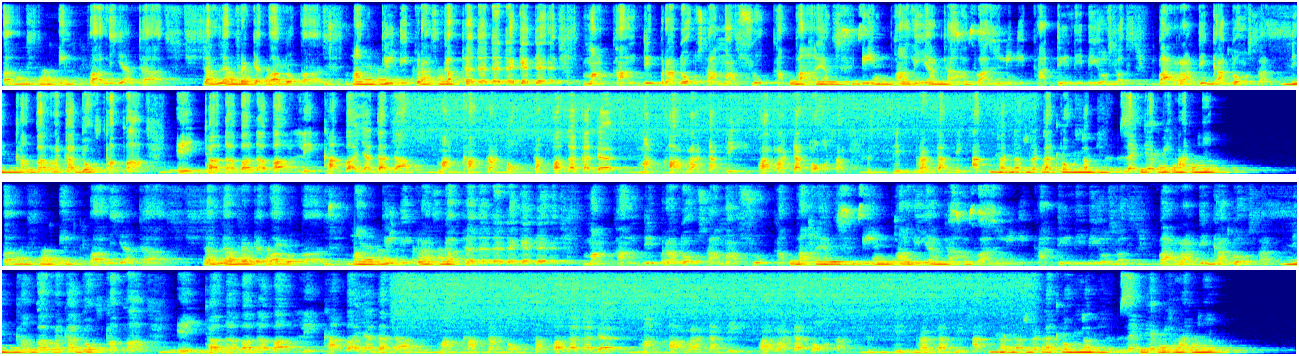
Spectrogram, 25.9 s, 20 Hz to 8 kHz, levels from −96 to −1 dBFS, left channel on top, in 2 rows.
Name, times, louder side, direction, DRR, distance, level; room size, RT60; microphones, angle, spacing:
voice 1, 0.1-0.7 2.0-2.5 3.5-3.9 4.2-4.5 7.9-9.9 12.8-13.3 13.7-13.8 22.8-23.1 23.5-24.2 24.5-25.0, equal, ahead, 1 dB, 0.4 m, -23 dB
voice 2, 0.9-1.6 2.0-3.2 3.5-5.4 5.8-7.6 8.0-8.3 8.6-10.0 10.6-11.1 11.6-12.4 13.1-14.3 14.7-17.0 17.3-18.1 18.5-19.1 19.3-19.9 20.2-21.2 22.1-22.4 23.4-23.7 24.1-25.0, left 4 dB, 70° left, 9 dB, 0.3 m, -28 dB
voice 3, 8.1-8.5 9.1-9.3 10.6-12.4 14.5-15.5 15.8-15.9 16.6-18.1 18.9-19.0 19.2-19.7 20.1-20.3 21.5-22.5, right 3 dB, 60° right, 1 dB, 0.8 m, -37 dB
sound 1, 16.8-23.3, right 2 dB, 20° right, 0.9 m, -41 dB
3.8 x 3.6 x 3.1 m, 1.1 s
head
